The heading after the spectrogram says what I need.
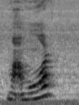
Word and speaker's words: makmur: Jadi bacanya itu makmur, akal, tak, pak, dan dinamai.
